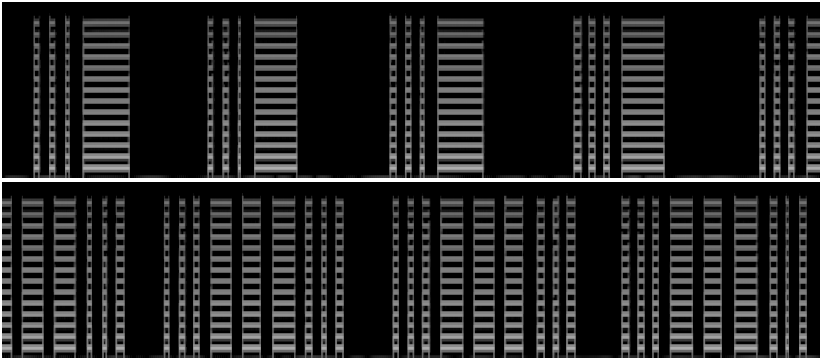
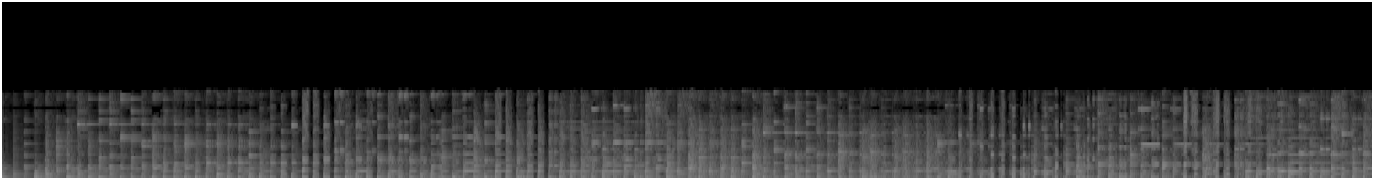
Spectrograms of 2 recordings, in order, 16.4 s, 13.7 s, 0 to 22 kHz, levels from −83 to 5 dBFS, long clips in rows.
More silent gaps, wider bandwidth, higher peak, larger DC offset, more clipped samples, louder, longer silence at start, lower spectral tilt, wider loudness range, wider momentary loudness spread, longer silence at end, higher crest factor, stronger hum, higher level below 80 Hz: neither; first, over 20 kHz vs 12 kHz; first, -12 dBFS vs -22 dBFS; neither; neither; first, -25 LUFS vs -38 LUFS; first, 0.3 s vs 0 s; second, 3.5 dB/octave vs -2.5 dB/octave; about the same, 2 LU vs 1 LU; first, 8 LU vs 3 LU; first, 0.15 s vs 0 s; about the same, 16 dB vs 18 dB; neither; second, -70 dBFS vs -58 dBFS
